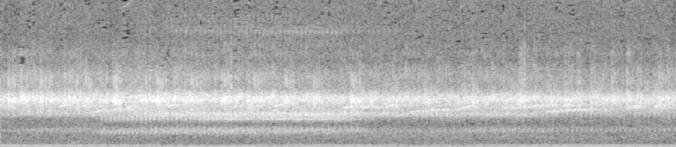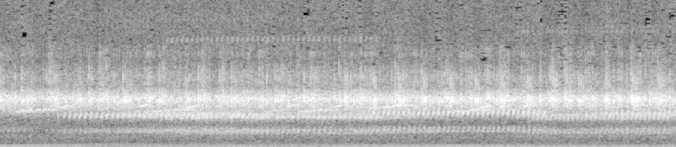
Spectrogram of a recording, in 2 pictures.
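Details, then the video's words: Tree frogs calling at night in a swamp in the North Carolina backwoods: a dense, unbroken chorus of high, buzzy, pulsing trills in stacked layers, with a low steady droning hum beneath. "Relaxing Swamp Sounds at Night - Frog Heaven - Frogs"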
